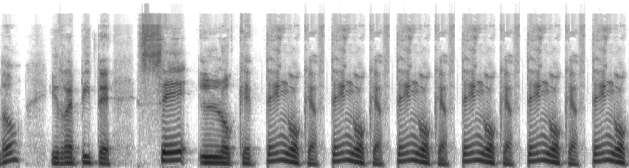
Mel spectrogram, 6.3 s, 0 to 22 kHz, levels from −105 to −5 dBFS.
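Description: From 3.25 s, after "lo que tengo que", a 0.65 s fragment repeats five times to the end: a broken-record loop, likely from a stalled stream.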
